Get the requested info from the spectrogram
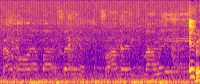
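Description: Country music playing from a car radio, heard inside the vehicle's cabin, with a low steady hum beneath it.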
